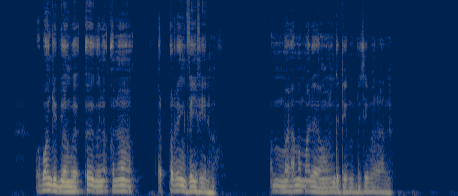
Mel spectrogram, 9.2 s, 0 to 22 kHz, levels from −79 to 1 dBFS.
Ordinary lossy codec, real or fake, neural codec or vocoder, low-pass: none; real; none; none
